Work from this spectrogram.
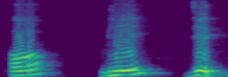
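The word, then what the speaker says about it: অভিজিৎ: যে কোন নাম হিসেবে তাহলে এখানে কি হবে ও ভি অভি জিত ও ভি জিত জিত জিতে খন্ডত পরিবর্তে পূর্ণত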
